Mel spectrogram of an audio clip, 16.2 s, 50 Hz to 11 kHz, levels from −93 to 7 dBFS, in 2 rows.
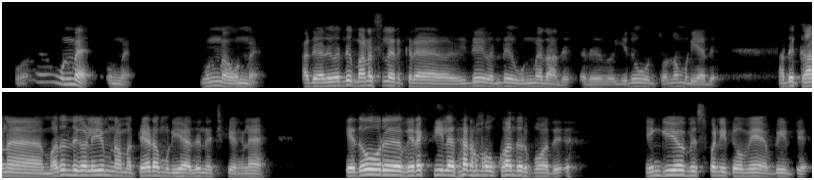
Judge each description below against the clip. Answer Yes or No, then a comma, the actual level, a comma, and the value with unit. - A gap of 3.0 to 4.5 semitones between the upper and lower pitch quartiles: No, average, 5.0 semitones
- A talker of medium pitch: Yes, medium, 150 Hz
